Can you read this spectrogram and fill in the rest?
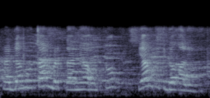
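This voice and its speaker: A woman narrating a fable for a school puppet show, in a steady storybook reading. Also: sits high, fairly quick, highs cut off. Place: school room. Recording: echoey and noisy room.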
